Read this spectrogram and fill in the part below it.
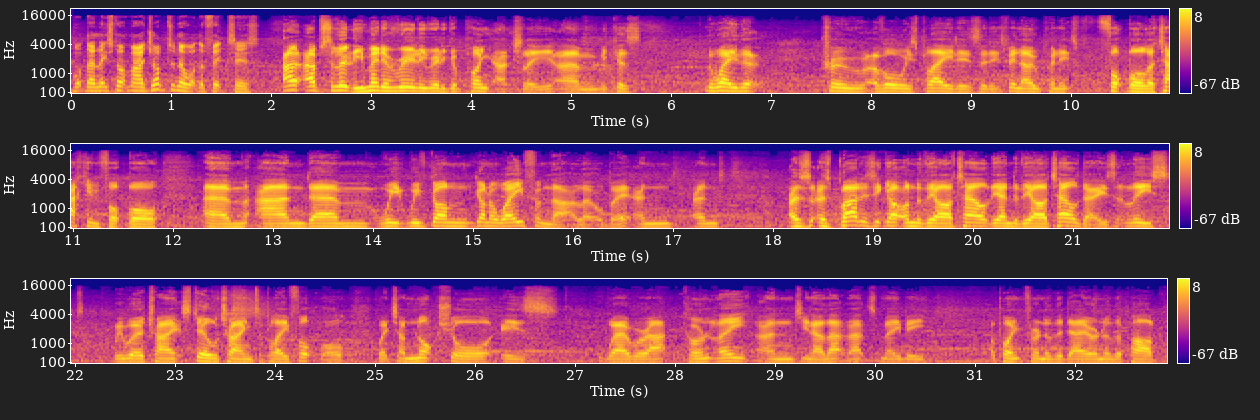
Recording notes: Live From Crewe Market Hall. We are on the road at the Market Hall.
